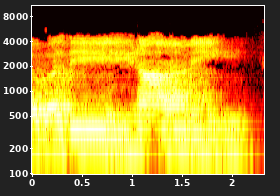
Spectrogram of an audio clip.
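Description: A man chanting the closing words of a Prakrit verse in a slow, melodic recitation. His voice holds long notes that step between pitches and stops just before the end.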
